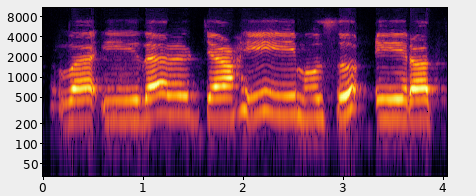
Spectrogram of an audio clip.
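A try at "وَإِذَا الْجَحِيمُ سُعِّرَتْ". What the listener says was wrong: Kurang. Su'irat. Kurang nekan, kurang nyamber ya.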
